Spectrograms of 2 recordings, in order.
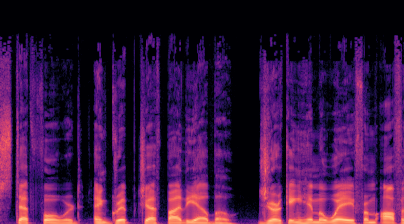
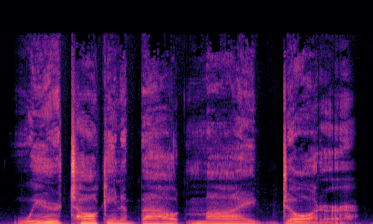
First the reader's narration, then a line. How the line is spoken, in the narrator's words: whispered hoarsely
